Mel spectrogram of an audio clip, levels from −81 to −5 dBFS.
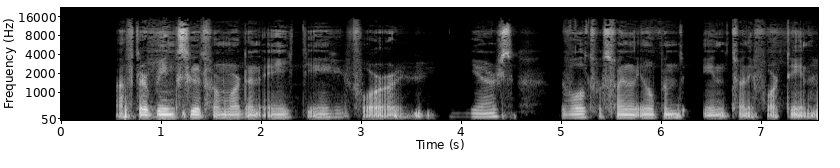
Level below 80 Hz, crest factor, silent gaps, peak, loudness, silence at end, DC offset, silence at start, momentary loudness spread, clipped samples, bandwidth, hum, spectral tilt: -58 dBFS; 24 dB; none; 0 dBFS; -22 LUFS; 0 s; under 0.1%; 0.55 s; 14 LU; under 0.1%; 15.5 kHz; none; -4 dB/octave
